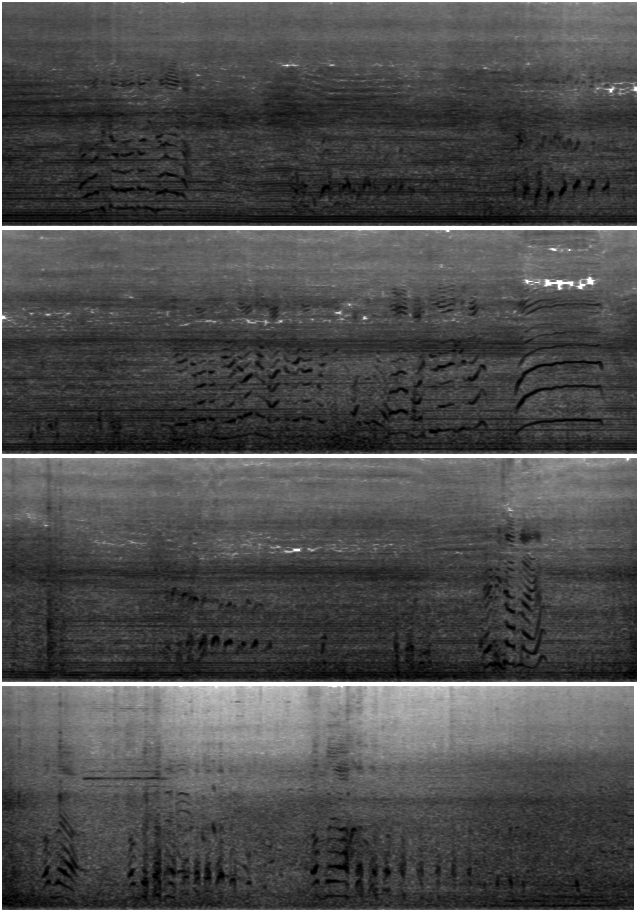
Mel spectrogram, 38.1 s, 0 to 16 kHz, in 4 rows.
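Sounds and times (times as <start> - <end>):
motorcycle engine running: 0.0 - 38.0
wind and road noise: 0.0 - 38.0
person shouting: 17.2 - 18.7.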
